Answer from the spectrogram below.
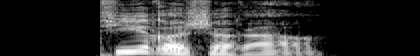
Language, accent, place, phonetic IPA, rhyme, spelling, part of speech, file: German, Germany, Berlin, [ˈtiːʁɪʃəʁɐ], -iːʁɪʃəʁɐ, tierischerer, adjective, De-tierischerer.ogg
- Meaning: inflection of tierisch: 1. strong/mixed nominative masculine singular comparative degree 2. strong genitive/dative feminine singular comparative degree 3. strong genitive plural comparative degree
